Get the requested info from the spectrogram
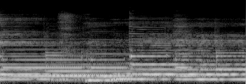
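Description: Acoustic guitar playing live, with a woman singing held notes over it.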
